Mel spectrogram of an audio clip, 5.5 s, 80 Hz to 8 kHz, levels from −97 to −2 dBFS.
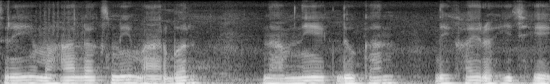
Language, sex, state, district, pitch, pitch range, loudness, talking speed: Gujarati, male, Gujarat, Valsad, 105 Hz, 95-110 Hz, -15 LUFS, 100 wpm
